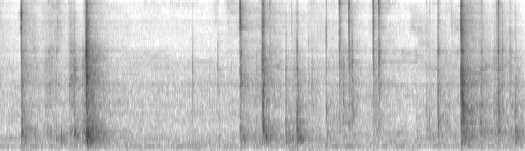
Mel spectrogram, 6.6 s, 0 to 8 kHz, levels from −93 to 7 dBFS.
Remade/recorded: remade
